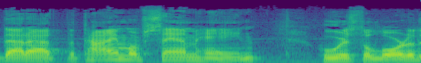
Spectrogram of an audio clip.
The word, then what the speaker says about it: Samhain: So what they're saying is the celebration of Samhain, or Samhain as it's pronounced in more the English side, is that's the night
